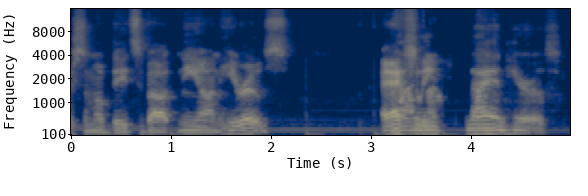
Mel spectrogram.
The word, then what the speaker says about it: Nyan: Nyan Heroes. Nyan Heroes. Well, I'm sorry, but it's a Y, and a Y gets pronounced as an E, and it's like English.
